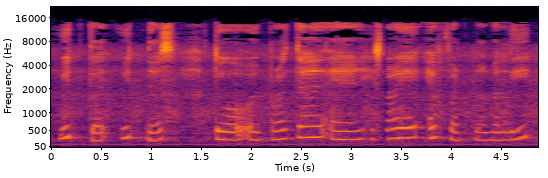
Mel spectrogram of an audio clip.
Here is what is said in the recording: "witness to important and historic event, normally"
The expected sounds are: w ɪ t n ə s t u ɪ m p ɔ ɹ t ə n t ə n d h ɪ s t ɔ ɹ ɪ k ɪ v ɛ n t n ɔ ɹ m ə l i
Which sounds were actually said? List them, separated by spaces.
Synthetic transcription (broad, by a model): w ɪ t n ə s t u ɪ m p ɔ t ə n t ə n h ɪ s t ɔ ɹ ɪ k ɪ f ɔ t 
